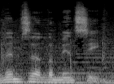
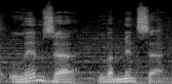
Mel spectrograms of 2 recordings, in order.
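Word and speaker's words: Limsa Lominsa: Okay, speak with Baderon at the Drowning Wench in Limsa Laminsi. I always say that wrong. It's Limsa Laminsa, and I always say it wrong.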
